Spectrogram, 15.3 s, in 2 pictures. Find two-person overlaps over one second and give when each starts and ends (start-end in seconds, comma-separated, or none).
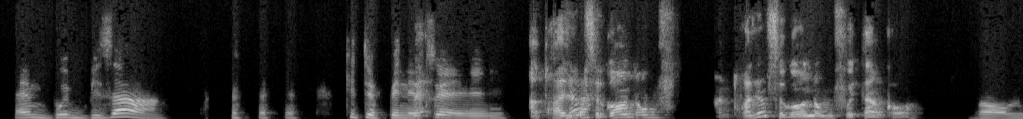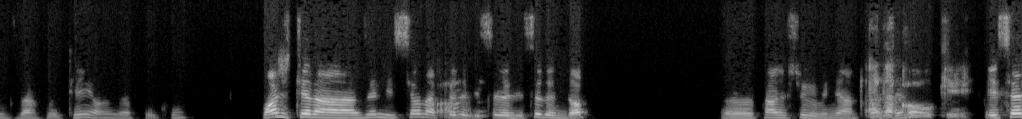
none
